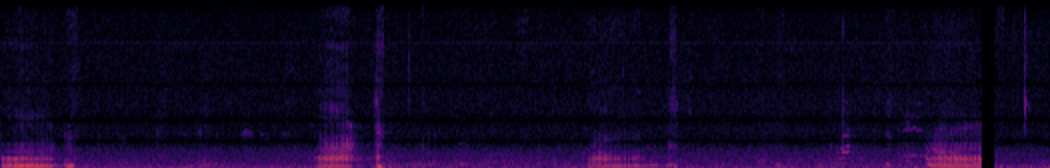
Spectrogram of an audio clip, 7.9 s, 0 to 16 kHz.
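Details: A mother cat talking to her Scottish Fold kittens, born July 22, 2012, in their first month. Four short, rough, low murmuring bursts arrive every two seconds or so, with faint clicks between them and a brief cut near the end.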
